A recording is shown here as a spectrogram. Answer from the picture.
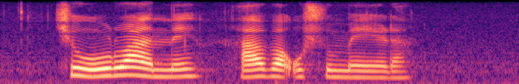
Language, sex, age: Venda, female, 22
